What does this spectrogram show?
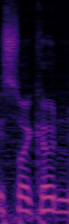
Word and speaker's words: Suikoden: So wait, apparently Suikoden is the Japanese pronunciation for one of the 4 classics of Chinese literature, better known in English as the Water Margin.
